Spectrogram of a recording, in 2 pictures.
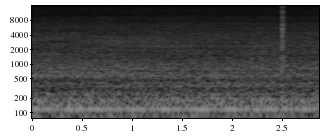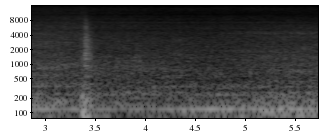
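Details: Cooler compressor after thermostat replacement, which fixed a compressor that would not turn on: steady low hum holding evenly under faint outdoor noise; compressor running smoothly and normally. Condenser noted very dirty.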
